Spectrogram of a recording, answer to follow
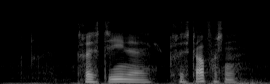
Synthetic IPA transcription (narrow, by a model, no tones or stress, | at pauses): kʰʁisd̥iːnəkʰʁisd̥ɔfɐsən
